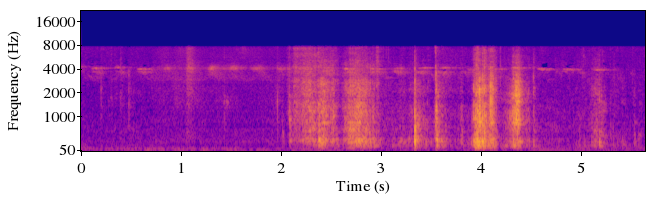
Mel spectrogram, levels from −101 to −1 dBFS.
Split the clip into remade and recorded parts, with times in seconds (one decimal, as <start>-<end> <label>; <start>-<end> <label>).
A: 0.0-0.7 recorded; 0.7-2.3 remade; 2.3-5.6 recorded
